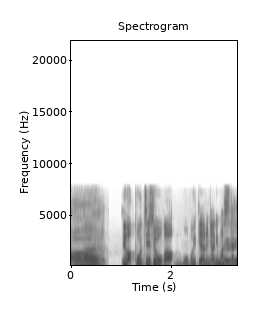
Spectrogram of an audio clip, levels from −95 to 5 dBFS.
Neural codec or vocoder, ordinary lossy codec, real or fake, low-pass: codec, 16 kHz, 4 kbps, X-Codec, HuBERT features, trained on balanced general audio; none; fake; none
